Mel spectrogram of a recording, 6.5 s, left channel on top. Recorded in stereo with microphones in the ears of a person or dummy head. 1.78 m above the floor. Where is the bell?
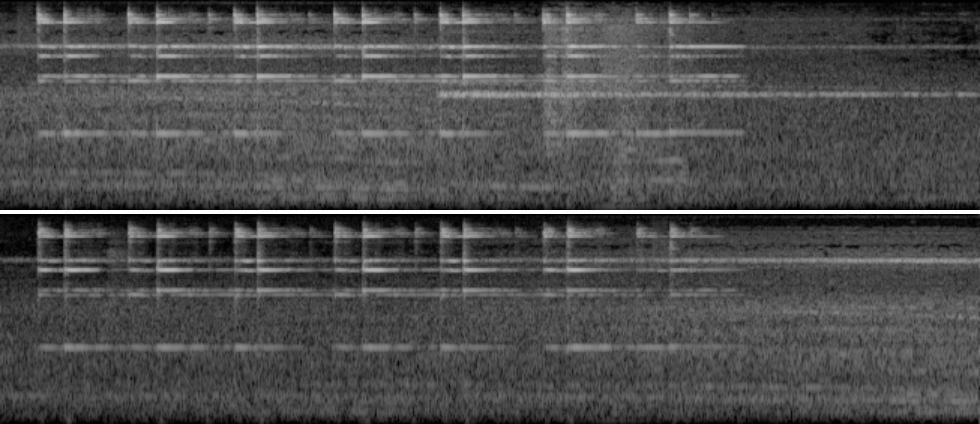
55° left (ahead or behind), 1.3 m.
